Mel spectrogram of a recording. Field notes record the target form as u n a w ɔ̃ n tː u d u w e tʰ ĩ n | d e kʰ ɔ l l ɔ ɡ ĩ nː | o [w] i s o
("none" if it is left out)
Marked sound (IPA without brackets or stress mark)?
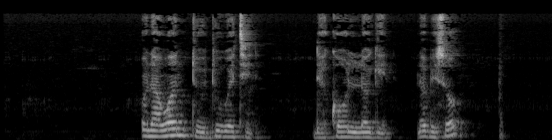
b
